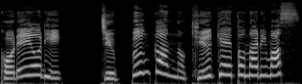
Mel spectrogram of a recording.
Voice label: info girl; koreyorizyuppunkanno; voice

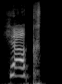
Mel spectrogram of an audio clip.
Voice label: "hyaku", girl; voice

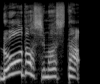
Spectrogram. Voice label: "load shimashita", info girl voice

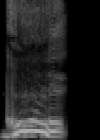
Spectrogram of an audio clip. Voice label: necromancer old woman damage

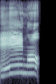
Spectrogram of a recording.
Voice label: "eigo", girl; voice

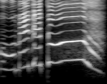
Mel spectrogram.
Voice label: "omedetou", girl; voice; info girl

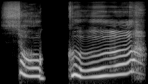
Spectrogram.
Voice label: shock, girl

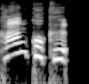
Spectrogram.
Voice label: "kankoku", girl; voice

